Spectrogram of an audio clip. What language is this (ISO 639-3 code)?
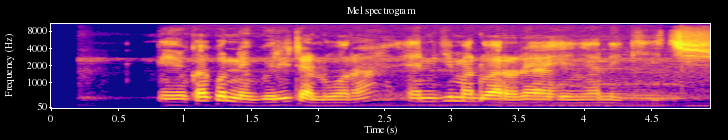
luo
